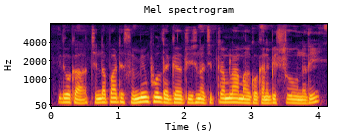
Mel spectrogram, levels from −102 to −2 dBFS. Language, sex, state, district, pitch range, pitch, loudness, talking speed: Telugu, male, Telangana, Mahabubabad, 130-145 Hz, 135 Hz, -14 LUFS, 160 wpm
